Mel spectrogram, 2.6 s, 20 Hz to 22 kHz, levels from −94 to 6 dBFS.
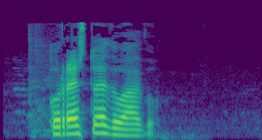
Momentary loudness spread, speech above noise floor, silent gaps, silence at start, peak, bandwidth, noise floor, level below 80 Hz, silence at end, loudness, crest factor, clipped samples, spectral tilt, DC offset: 18 LU; 48 dB; none; 0.5 s; 0 dBFS; 11.5 kHz; -63 dBFS; -62 dBFS; 1.1 s; -15 LUFS; 18 dB; under 0.1%; -4.5 dB/octave; under 0.1%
